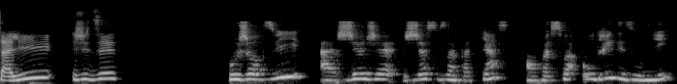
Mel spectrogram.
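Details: Adult woman who stutters and also has ADHD, and has had speech-language therapy; stuttering.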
